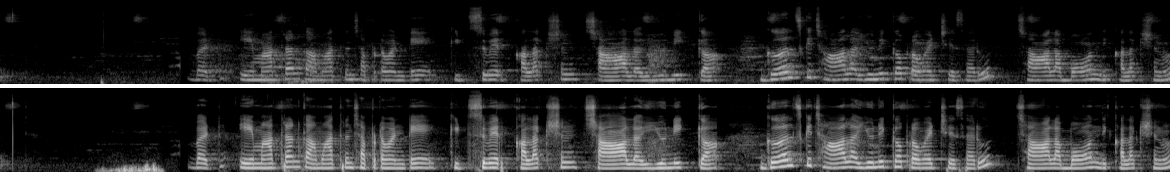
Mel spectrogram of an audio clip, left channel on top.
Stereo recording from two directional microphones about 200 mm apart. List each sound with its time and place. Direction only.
2.0 s a woman's voice: 45° right (ahead or behind)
